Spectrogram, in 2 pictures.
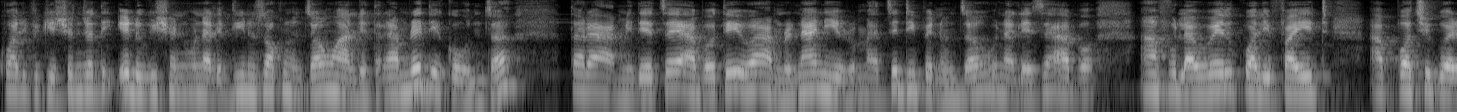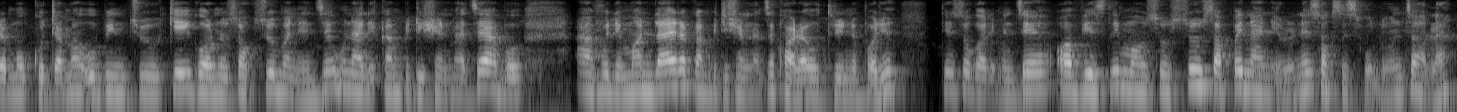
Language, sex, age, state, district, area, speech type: Nepali, female, 45-60, West Bengal, Kalimpong, rural, spontaneous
